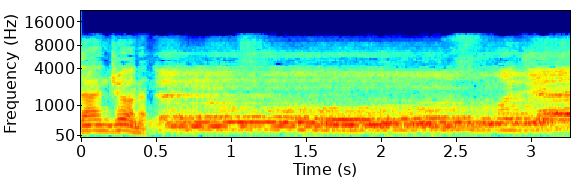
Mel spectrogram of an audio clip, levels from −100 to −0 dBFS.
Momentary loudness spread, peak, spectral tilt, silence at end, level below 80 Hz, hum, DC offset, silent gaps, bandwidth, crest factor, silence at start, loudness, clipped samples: 3 LU; -4 dBFS; -5.5 dB/octave; 0 s; -54 dBFS; none; under 0.1%; none; 11 kHz; 12 dB; 0 s; -19 LUFS; under 0.1%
